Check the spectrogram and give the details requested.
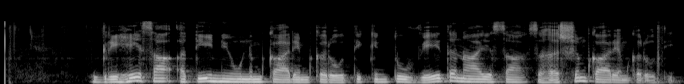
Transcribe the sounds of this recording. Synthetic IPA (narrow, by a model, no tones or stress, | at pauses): ɡɾiɦeːsaːʔɐt̪iːnjuːɳɐmkaːɾjɐmkɐɾoːt̪ikint̪uʋeːt̪ɐnaːjɐsaːsɐɦɐɾʃɐmkaːɾjɐmkɐɾoːt̪i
